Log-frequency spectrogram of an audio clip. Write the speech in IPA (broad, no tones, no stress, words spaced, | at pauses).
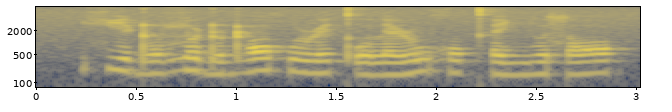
çi ɖoɮʊɖo ɖʱɔxu ɭɪkʼo lɛɭuxo kʰɛɲʊsɔ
